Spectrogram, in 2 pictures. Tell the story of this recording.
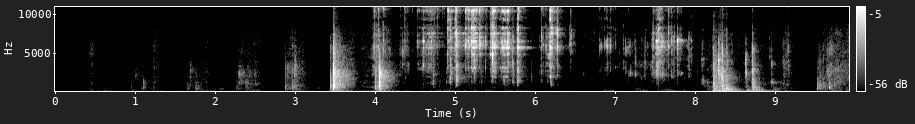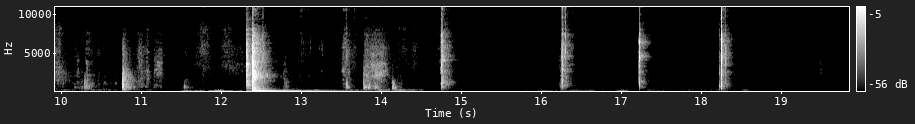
I came to my room, opened it with my keys, closed the door and turned on the light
